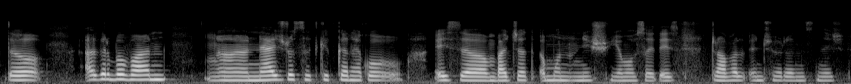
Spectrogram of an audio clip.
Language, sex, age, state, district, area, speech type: Kashmiri, female, 45-60, Jammu and Kashmir, Budgam, rural, spontaneous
